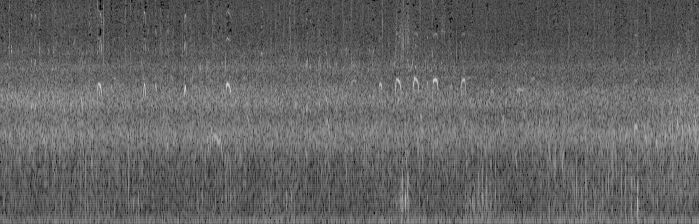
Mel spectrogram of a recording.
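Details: Eurasian oystercatchers at a roost in the early morning give scattered short, high piping notes, often overlapping, with a few soft thuds of pre-flight wing flaps over a steady low rumble of wind or surf.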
